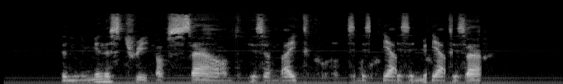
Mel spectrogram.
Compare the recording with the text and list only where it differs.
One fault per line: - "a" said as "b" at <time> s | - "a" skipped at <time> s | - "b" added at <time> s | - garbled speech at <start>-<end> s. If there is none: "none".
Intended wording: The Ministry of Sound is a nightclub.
- garbled speech at 3.5-4.8 s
